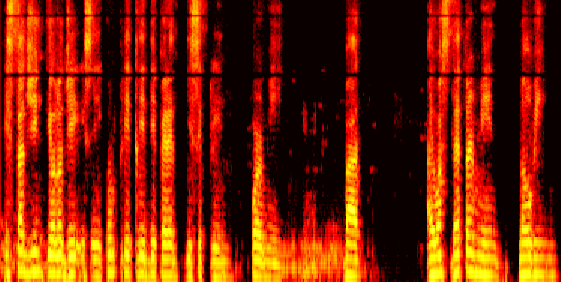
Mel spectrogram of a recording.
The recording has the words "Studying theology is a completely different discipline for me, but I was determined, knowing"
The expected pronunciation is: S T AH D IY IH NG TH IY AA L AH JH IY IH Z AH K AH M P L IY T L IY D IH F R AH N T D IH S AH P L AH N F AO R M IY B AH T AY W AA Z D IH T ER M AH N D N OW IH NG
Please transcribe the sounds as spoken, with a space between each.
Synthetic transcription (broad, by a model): S T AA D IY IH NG T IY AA L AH JH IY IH S AH K AH M P L IY T L IY D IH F R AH N T D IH S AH P L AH N F AO R M IY B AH T AY W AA S D IH T ER M AH N D N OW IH NG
